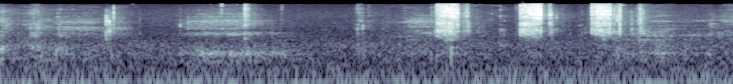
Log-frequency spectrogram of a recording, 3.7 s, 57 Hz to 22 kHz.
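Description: Ratcheting wrench turns while loosening bolts on a Suzuki SV1000 motorcycle, a few faint clicks early and then three louder, close bursts of metallic ratchet clatter, alone with no speech.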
